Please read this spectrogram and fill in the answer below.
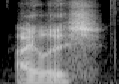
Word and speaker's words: Eilish: like at least give me something no yeah eilish eilish yeah don't your kid i guess your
